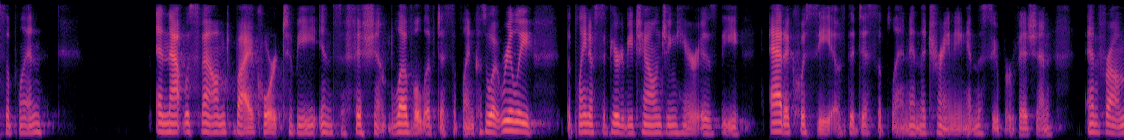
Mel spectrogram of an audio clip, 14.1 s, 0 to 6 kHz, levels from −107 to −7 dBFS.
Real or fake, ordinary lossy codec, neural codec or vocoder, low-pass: fake; MP3, 48 kbps; codec, 24 kHz, 1.2 kbps, DualCodec; 5.4 kHz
